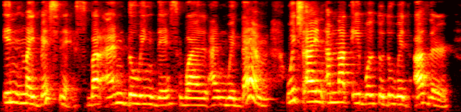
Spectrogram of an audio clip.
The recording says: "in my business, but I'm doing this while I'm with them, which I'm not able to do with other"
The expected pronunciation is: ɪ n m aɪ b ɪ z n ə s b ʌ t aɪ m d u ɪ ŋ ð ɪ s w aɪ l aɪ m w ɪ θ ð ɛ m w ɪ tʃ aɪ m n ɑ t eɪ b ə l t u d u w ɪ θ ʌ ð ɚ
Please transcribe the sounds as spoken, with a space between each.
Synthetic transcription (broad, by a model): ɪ n m aɪ b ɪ s n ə s b ʌ t aɪ m d u ɪ ŋ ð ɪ s w aɪ l aɪ m w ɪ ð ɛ m w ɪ tʃ aɪ m n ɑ t eɪ b ə l t u d u w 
